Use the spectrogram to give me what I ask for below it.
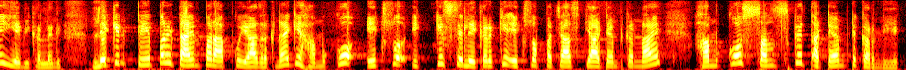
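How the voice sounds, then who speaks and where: A man teaching an exam-prep lesson who keeps asking rhetorical questions and calling the viewers his friends. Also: very high-pitched.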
